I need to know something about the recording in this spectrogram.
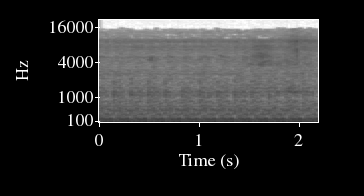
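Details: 2022 Ram 3500 diesel, hot-shot truck towing about 25k lb, warming up at idle with exhaust brake choking: faint dull rhythmic thump; owner attributes it to a bottom-end knock with compression loss that comes with load, not engine speed.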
